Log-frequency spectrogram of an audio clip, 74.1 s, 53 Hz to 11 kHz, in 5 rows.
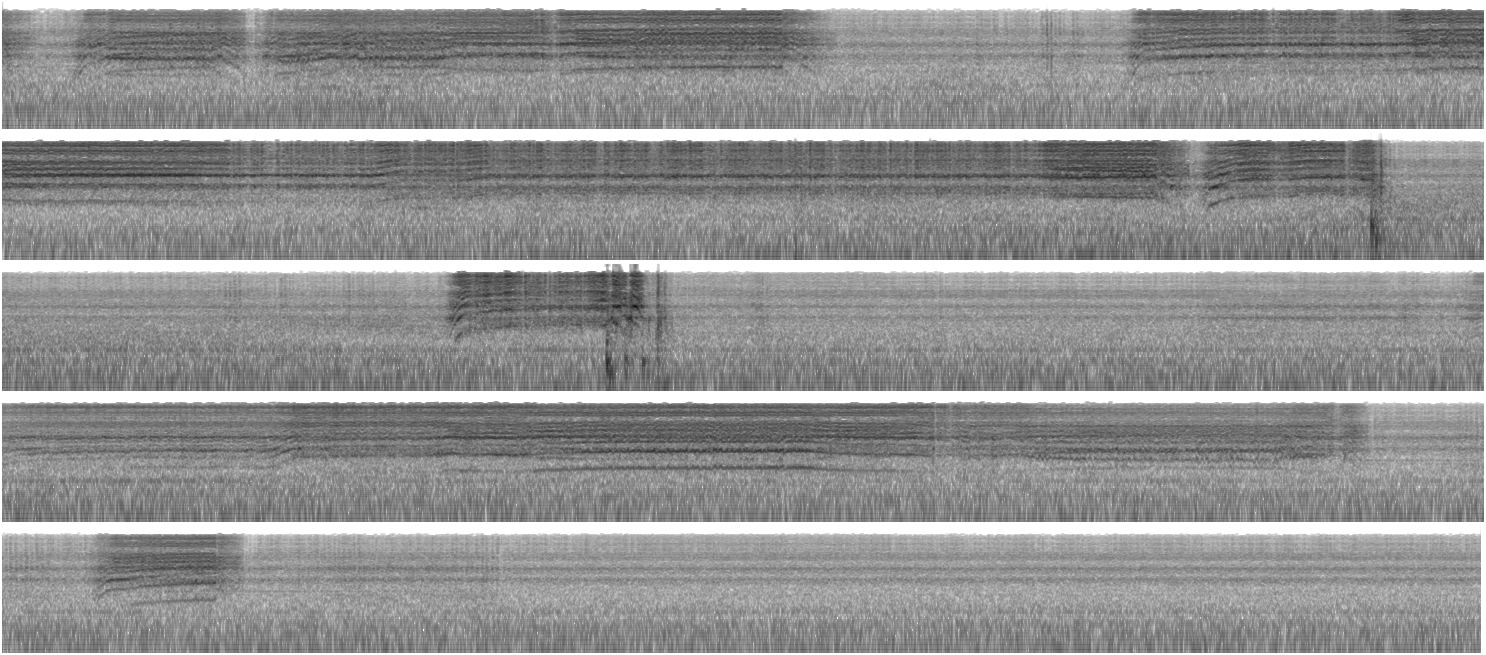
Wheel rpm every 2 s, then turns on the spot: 90, 120, 160, 140, 0, 50, 160, 160, 160, 190, 230, 230, 230, 160, 70, 10, 20, 170, 20, 0, 0, 20, 50, 80, 110, 120, 120, 110, 110, 20, 60, 10, 0, 0, 0, 0, 0.
28-32 36-38 42-44 58-60 62-64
